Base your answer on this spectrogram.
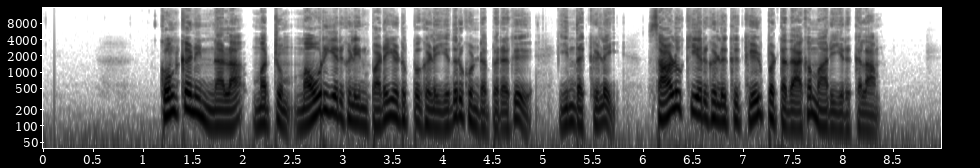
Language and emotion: Tamil, neutral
